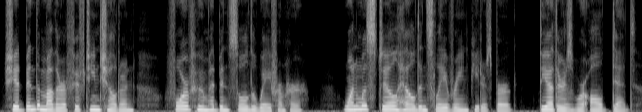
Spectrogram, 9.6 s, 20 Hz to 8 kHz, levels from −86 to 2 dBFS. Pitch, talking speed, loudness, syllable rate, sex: 210 Hz, 185 wpm, -17 LUFS, 5.0 syllables/s, female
